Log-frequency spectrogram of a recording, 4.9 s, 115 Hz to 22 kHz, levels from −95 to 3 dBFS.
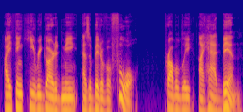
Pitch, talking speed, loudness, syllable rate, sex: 120 Hz, 185 wpm, -18 LUFS, 4.7 syllables/s, male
